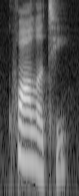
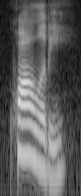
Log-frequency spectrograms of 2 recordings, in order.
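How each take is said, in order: First: The middle t is a clear t. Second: The middle t is a soft flap. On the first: "그냥 t를 t 발음으로 딱 살려서" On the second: "요 T를 버터 바른 듯이 약간 느끼하게 이렇게 리을처럼 좀 꼬아서 발음"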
